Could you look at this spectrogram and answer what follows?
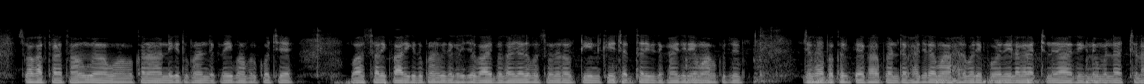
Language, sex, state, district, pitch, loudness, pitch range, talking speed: Hindi, male, Chhattisgarh, Rajnandgaon, 95 Hz, -31 LUFS, 95-100 Hz, 335 wpm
